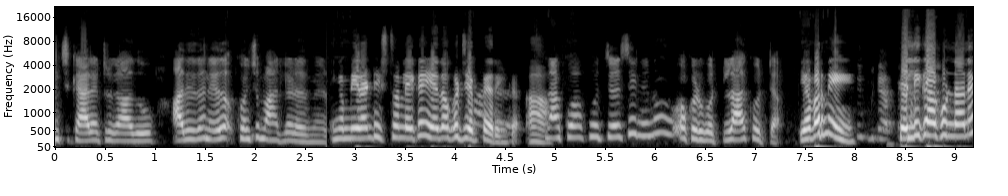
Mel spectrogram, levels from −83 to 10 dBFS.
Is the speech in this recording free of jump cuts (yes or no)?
yes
